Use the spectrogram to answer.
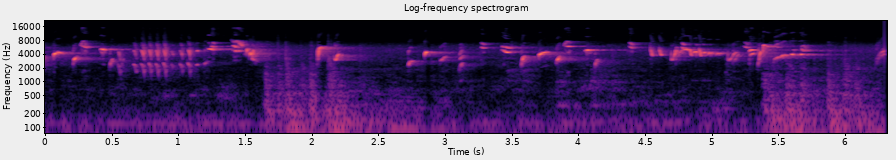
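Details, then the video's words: Goldfinch singing continuously for young birds to learn from: lively high twittering with a short buzzy trill early on, then repeated chirruping slurred notes and liquid tinkles, with faint low rumble in places. "Chant chardonneret pour les jeuns لتعليم صغار طائر الحسون"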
